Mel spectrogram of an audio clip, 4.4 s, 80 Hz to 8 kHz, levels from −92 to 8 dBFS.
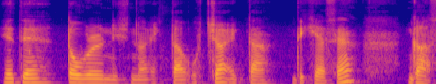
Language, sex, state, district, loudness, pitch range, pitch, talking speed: Nagamese, male, Nagaland, Kohima, -20 LUFS, 125-145 Hz, 135 Hz, 110 wpm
